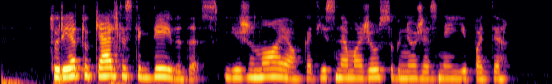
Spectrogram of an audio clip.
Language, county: Lithuanian, Vilnius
